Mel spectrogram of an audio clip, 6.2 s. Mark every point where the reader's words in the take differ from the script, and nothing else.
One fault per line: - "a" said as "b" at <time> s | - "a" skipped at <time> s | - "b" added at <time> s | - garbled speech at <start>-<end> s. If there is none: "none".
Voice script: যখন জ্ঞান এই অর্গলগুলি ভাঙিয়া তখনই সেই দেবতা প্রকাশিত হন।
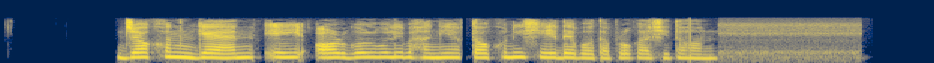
none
